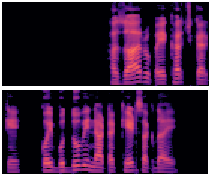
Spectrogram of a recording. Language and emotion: Punjabi, neutral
